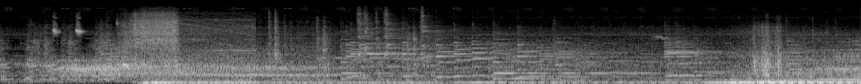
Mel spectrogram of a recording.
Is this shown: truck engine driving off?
yes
